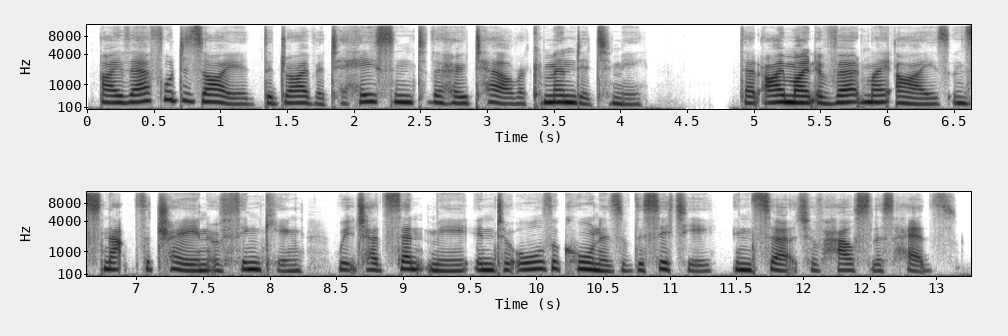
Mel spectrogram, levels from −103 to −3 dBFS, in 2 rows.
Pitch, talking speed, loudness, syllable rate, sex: 225 Hz, 185 wpm, -19 LUFS, 5.0 syllables/s, female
